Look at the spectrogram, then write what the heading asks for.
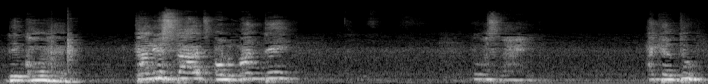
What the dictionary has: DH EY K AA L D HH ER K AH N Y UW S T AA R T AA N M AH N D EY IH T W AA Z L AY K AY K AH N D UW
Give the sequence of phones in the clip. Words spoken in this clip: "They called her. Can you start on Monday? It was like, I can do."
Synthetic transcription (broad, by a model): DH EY K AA L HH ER K AH N Y UW S T AA T AA N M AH N D EY IH T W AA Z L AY AY K AH N D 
